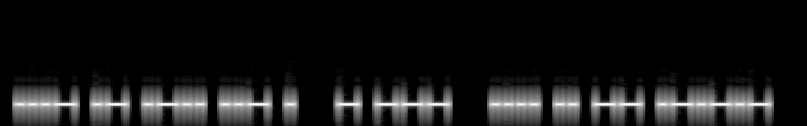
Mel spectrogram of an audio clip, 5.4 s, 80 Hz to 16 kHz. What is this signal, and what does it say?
Morse code, heard as a keyed tone, about 28 wpm, 700 Hz. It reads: VALUE TO HIM.
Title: Sentences from Top 1000 Words - Review Part 3 - 28wpm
